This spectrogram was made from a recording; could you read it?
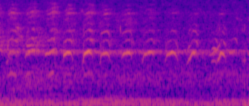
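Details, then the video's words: Pileated woodpecker on a morning lake, heard from a kayak, gives a rapid, even series of about a dozen short, arched mid-pitched notes, roughly five per second, over a steady low rumble of wind and water; possibly two birds. "Do you hear that woodpecker? Or both of them?"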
